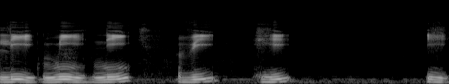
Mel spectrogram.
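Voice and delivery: bare Arabic syllables, each with long ee; reading without spelling. Shown as a demonstration. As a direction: recite each syllable separately, holding the vowel. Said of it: "এবার বিনা বানানে পড়তে হবে".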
